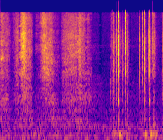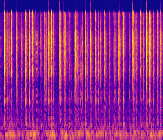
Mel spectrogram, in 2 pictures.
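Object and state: LCD monitor screen tapped and scratched with nails.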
